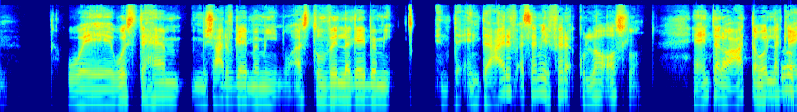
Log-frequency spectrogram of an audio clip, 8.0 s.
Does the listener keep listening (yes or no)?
yes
